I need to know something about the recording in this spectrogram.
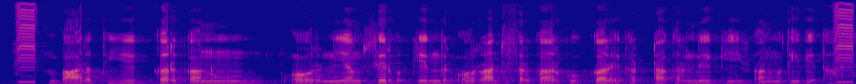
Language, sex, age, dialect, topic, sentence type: Hindi, female, 18-24, Kanauji Braj Bhasha, banking, statement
